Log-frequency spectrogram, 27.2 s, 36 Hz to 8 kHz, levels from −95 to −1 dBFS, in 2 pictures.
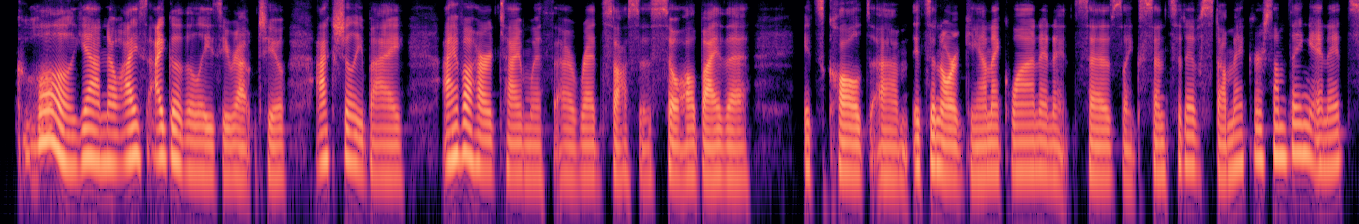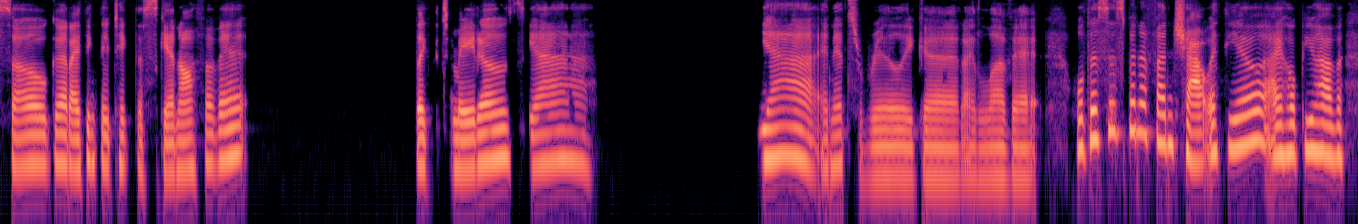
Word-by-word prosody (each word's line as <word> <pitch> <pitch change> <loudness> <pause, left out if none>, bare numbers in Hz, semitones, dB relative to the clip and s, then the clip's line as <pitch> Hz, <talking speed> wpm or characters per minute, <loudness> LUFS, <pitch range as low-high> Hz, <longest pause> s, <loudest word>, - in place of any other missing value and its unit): Cool. 225 - +4
Yeah, 175 +3 +4
no, 160 -1 +1
I 175 +3 +5
s 190 - -2
I 180 - +7
go 180 -3 +3
the 135 -1 -2
lazy 120 -1 -2
route 115 -2 -1
too. 120 -1 -2 0.3
I 160 - +4
actually 170 -4 +1
buy 120 -1 -2 0.4
I 165 - +4
have 190 +2 +3
a 195 - +7
hard 140 -6 +2
time 125 -2 -1
with, 120 -2 -6
uh, 120 -1 -4
red 120 -2 -2
sauces, 115 -1 -2
so 120 - +2
I'll 120 +2 +1
buy 115 +1 +4
the 115 -1 -1 0.5
it's - - -2
called, 125 -2 +3
um 115 -2 -3
it's 140 +2 -1
an 145 -2 +4
organic 120 +1 +1
one 130 0 +1
and 125 -1 -1
it 115 - -7
says, 120 -2 0
like, 110 -2 -7
sensitive 135 +3 -1
stomach 145 +9 -2
or 180 - +1
something, 190 +2 0
and 145 -2 -1
it's 160 +2 -2
so 155 0 +1
good. 160 -2 +1
I 140 - +3
think 160 +1 -6
they 150 -1 -2
take 145 -1 -7
the 130 - -7
skin 130 +3 0
off 140 +2 -1
of 160 +1 -3
it 185 +3 0 1.7
like 145 -1 +1
the - - -23
tomatoes. 160 +6 +1 0.2
Yeah. 165 +1 -4 1.7
Yeah. 180 -3 0
And 140 +2 -7
it's 155 - -7
really 115 0 -4
good, 115 0 -4
I 115 - -5
love 115 0 -6
it. 110 0 -4 0.4
Well, 225 - +1
this 280 +4 +3
has 330 -1 0
been 335 -1 0
a 320 - +1
fun 255 -4 +1
chat 165 -9 +4
with 205 +3 -2
you, 225 +2 +2
I 265 -6 +2
hope 200 +1 -1
you 215 -1 +2
have 190 -3 +2
145 Hz, 175 wpm, -23 LUFS, 120-175 Hz, 1.7 s, I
